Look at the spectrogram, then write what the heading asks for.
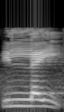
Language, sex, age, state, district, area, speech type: Tamil, female, 18-30, Tamil Nadu, Krishnagiri, rural, read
